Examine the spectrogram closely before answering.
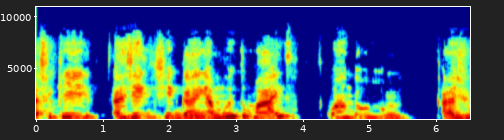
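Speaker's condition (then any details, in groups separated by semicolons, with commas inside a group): Cerebral palsy; from birth, premature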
